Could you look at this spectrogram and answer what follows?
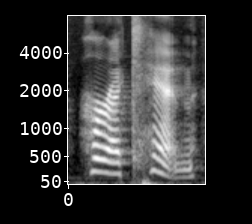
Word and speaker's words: Hurricane: that says hurricane, but in Utah, it's actually pronounced hurricane.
